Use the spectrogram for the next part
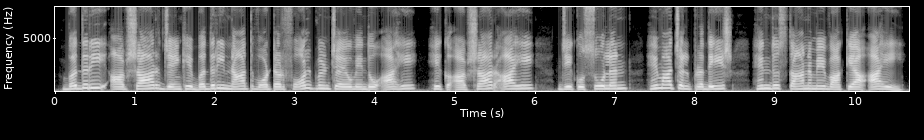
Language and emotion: Sindhi, neutral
